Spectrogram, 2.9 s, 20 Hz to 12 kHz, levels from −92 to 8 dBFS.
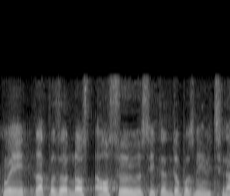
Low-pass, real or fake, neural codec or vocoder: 7.2 kHz; fake; codec, 16 kHz, 1.1 kbps, Voila-Tokenizer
